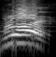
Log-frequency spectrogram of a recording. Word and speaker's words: Broglie: ব্রয় মানে, আরে ব্রয় হলে তো এটা হবে না, ব্রয় এটাকে পড়বি। ও ব্রয় কিভাবে বলছে জানিস? এটা সাইলেন্ট, এটা সাইলেন্ট, এটা সাইলেন্ট। যদি সাইলেন্ট আছে তাহলে রেখেছিস কেন বাবা?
